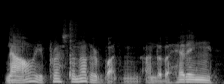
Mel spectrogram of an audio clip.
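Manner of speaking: ordinary talk, nothing marked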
